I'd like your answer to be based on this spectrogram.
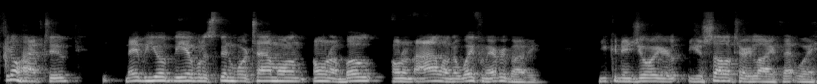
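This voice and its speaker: Moving at a fairly quick pace, a man talks with a Southern US accent and fairly even intonation. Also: fairly high pitch for a man. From US South, Georgia. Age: 70s. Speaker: medical doctor and business leader. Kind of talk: interview.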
